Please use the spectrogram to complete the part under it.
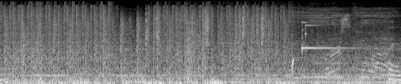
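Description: Gunfire in the mobile battle game Free Fire, dense rapid bursts of shots crackling continuously over a loud busy game mix, with electronic tones near the end.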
